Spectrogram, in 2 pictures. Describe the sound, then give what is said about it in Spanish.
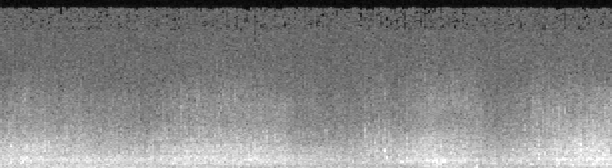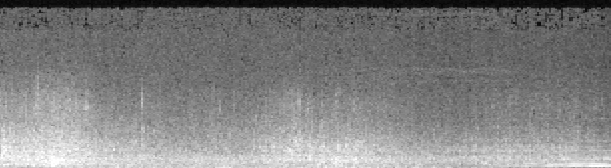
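Ocean waves wash onto a beach, heard quietly as broad, hissing surf that swells and recedes in a few slow surges, with no voices. “Permanece unos segundos sobrevolando la playa y escuchando el armonioso sonido relajante de las olas.”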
